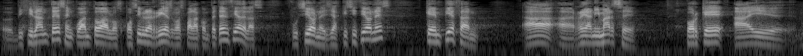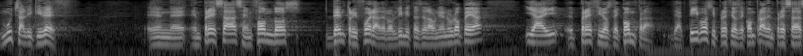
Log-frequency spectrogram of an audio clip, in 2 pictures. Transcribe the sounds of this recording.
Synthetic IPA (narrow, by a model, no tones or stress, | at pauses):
bixilant̪e̞se̞ŋkwant̪oalo̞spo̞siβle̞zrje̞zɣ̞o̞spaalako̞mpe̞t̪ẽ̞n̟θjaðe̞las | fusjo̞ne̞siaðkisiθjo̞ne̞s | ke̞ːmpje̞θan | are̞anĩmaɾse̞ | po̞ɾke̞aj | mut͡ʃalikiðe̞θ | enempɾe̞sase̞ɱfo̞nd̪o̞s | d̪e̞nt̪ɾo̞ifwe̞ɾað̞e̞lo̞zlimit̪e̞zð̞e̞launjõne̞wɾo̞pe̞a | iajpɾe̞θjo̞zðe̞ko̞mpɾa̰ | ðe̞ak̚t̪iβ̞o̞sipɾe̞θjo̞zðe̞ko̞mpɾaðempɾe̞sas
